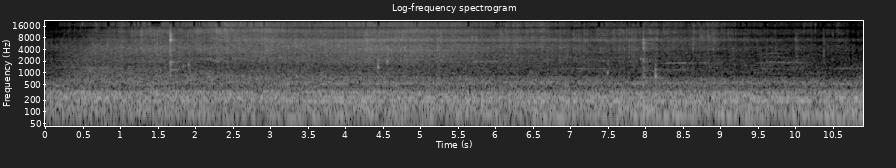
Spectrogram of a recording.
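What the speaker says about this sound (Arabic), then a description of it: "هنا بعد ما طاب قلب اللوز نتاعنا نجو شربوه بالشاربات تكون باردة بهذه الطريقة" Cold syrup poured over hot, freshly baked almond semolina chamia pastry, giving a steady, even sizzling hiss that holds at one level throughout, close by, with no talk.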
